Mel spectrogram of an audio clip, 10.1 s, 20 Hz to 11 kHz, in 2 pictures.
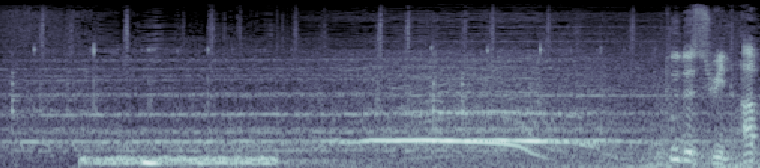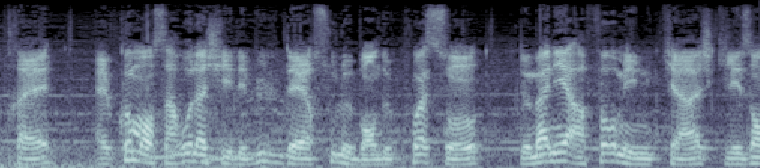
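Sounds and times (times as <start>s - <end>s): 
whale vocalization from whales feeding together on krill or fish: 0.5s - 5.3s
speech: 4.5s - 10.1s.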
